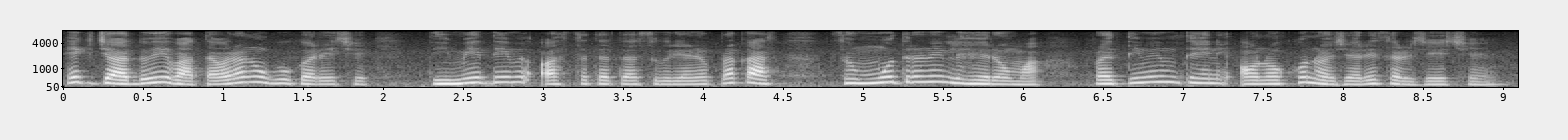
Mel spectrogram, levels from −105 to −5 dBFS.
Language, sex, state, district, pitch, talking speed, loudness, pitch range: Gujarati, female, Gujarat, Valsad, 200 Hz, 125 wpm, -17 LUFS, 180-250 Hz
